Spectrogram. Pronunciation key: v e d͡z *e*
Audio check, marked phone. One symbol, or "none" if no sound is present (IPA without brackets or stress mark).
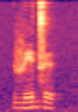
ɘ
